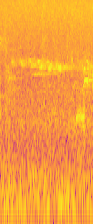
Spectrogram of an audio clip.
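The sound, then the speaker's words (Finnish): A faint bird call sounds in the background, a thin high whistle and a brief lower note near the end, over a steady low outdoor rumble with no one speaking. “Se tulee toi kur, kurpisiip, mikä kuuluu tuossa taustalla myöskin”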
